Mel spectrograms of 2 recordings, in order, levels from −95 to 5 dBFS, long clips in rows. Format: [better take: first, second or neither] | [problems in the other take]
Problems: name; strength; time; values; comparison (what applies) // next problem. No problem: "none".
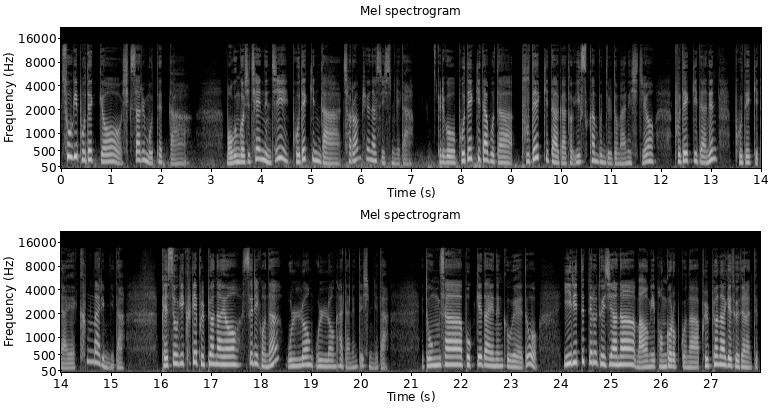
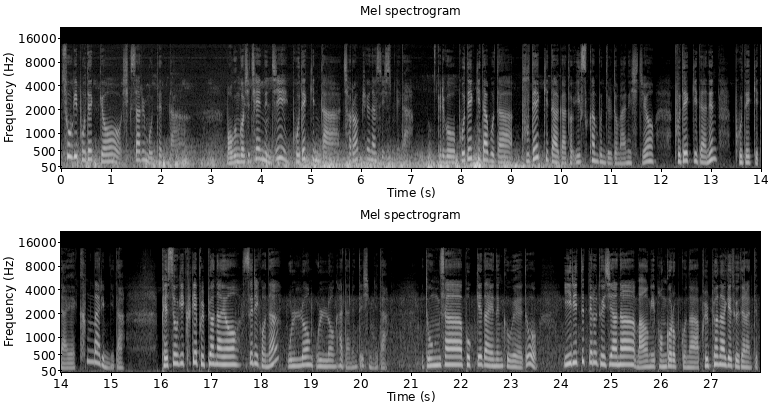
first | rain or running water; loud; throughout; 2 dB below the speech; faint in the first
